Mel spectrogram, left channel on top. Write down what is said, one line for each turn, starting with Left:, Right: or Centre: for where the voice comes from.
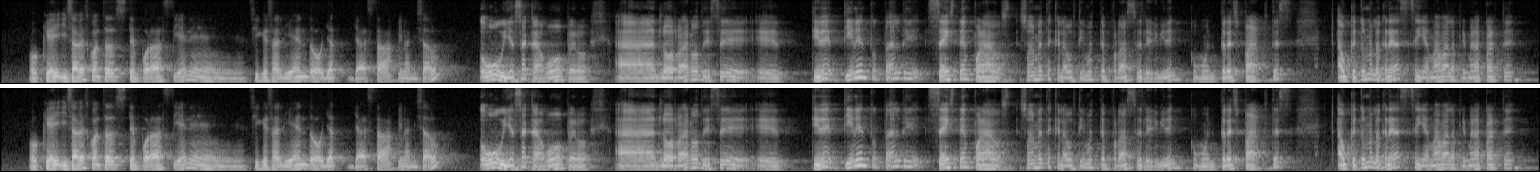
Right: Ok, ¿y sabes cuántas temporadas tiene? ¿Sigue saliendo? ¿Ya, ya está finalizado?
Left: Uy, ya se acabó, pero ah, lo raro de ese, eh, tiene, tiene en total de seis temporadas, solamente que la última temporada se divide como en tres partes aunque tú no lo creas, se llamaba la primera parte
